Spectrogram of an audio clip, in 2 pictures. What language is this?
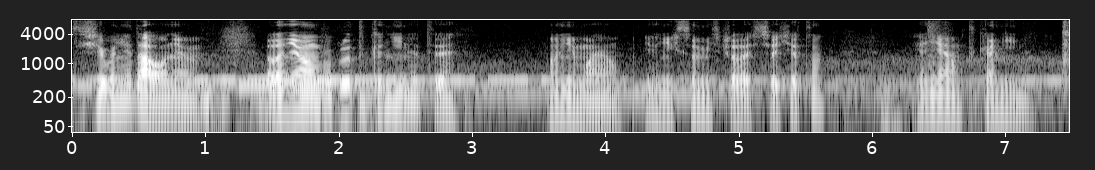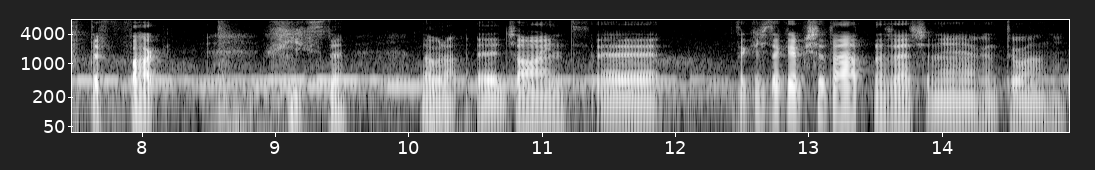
Polish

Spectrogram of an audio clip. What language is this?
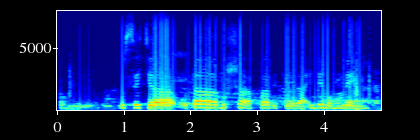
Kinyarwanda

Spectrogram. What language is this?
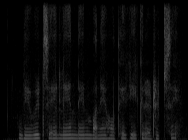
Chhattisgarhi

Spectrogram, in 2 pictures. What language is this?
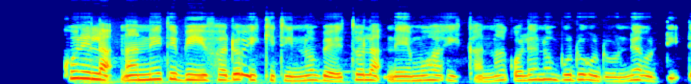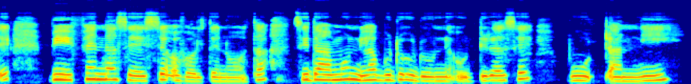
Sidamo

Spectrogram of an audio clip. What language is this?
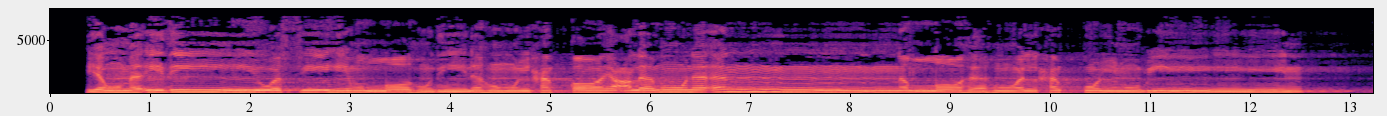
Arabic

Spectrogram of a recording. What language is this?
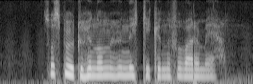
Norwegian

